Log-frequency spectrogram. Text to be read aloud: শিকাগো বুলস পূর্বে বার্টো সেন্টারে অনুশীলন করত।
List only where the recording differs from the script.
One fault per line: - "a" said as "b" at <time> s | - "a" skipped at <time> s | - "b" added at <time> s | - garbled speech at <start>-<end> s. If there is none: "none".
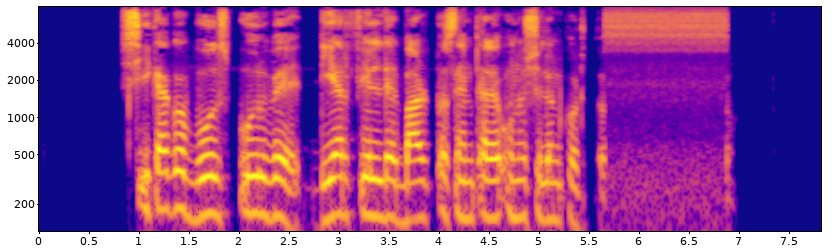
- "ডিয়ারফিল্ডের" added at 2.8 s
